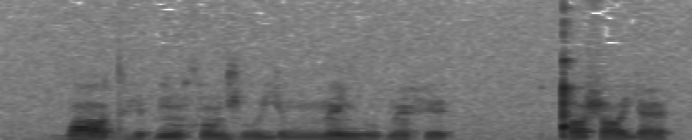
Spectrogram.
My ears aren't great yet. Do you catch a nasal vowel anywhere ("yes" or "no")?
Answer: yes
